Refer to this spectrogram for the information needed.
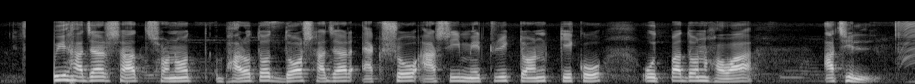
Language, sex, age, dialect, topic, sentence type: Bengali, male, 18-24, Rajbangshi, agriculture, statement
